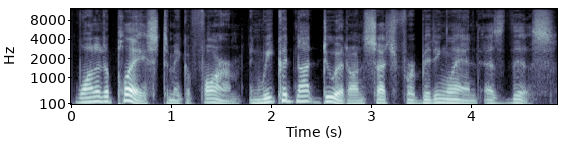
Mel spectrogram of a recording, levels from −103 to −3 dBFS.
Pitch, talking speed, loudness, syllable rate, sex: 125 Hz, 245 wpm, -20 LUFS, 5.2 syllables/s, male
